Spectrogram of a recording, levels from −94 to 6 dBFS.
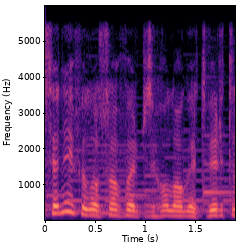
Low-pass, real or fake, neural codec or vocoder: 5.4 kHz; real; none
